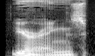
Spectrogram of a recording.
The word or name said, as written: earrings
